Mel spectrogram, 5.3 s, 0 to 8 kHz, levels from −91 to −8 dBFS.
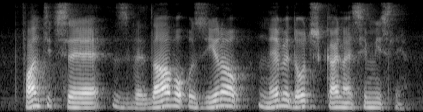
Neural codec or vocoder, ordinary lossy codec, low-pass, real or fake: none; none; 7.2 kHz; real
